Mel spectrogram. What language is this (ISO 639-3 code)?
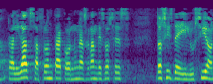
spa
